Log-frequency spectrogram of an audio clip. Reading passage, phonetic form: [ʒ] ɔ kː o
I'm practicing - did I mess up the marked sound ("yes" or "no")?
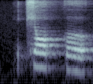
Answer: yes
